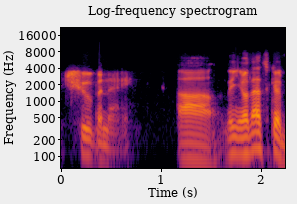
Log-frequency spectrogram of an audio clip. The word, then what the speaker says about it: Tchoubineh: to france and so this is the french spelling of the last name not the english spelling so as such the t is silent so when we came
